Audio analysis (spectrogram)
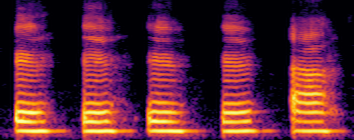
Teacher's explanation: a sound that's sort of in the middle at the front, the E sound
